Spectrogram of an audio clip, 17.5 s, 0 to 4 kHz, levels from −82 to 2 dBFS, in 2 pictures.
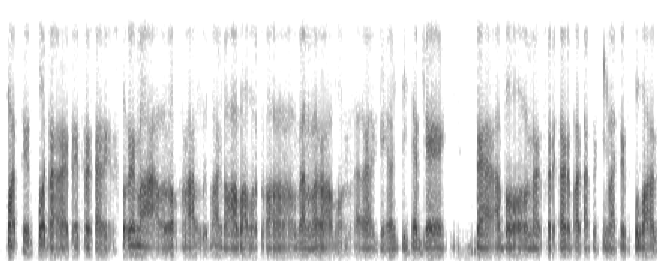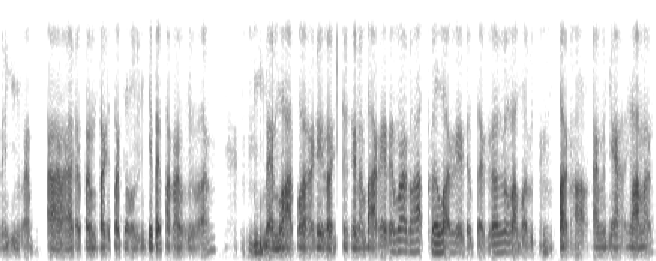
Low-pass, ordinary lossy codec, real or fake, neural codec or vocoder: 3.6 kHz; none; fake; autoencoder, 44.1 kHz, a latent of 192 numbers a frame, MeloTTS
